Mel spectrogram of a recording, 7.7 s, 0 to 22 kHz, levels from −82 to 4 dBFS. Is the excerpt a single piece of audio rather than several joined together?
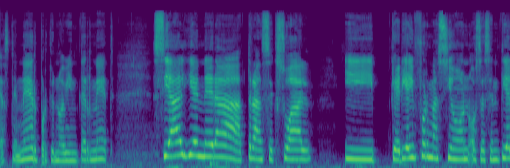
yes; 0 cuts

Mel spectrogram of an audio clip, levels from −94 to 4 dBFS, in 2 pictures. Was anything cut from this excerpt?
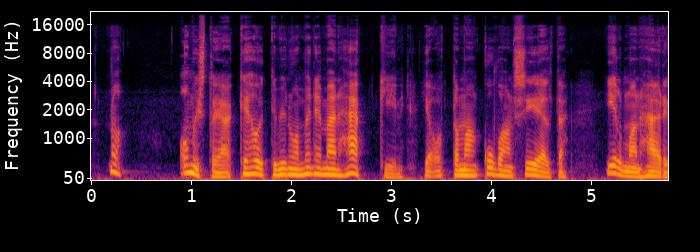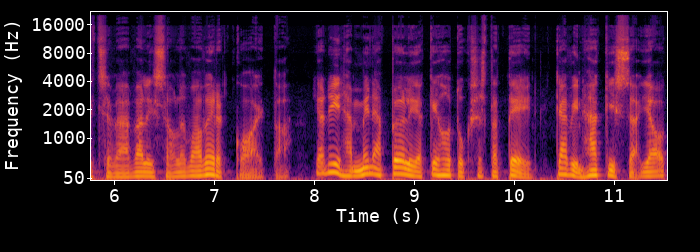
yes; 1 cut; at 7.9 s

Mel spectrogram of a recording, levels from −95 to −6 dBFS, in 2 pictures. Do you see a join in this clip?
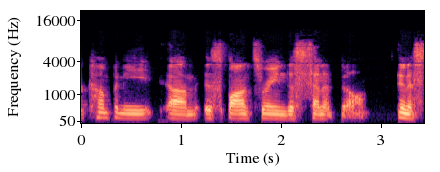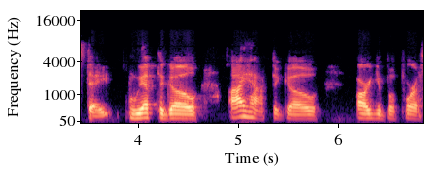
yes; 1 cut; at 3.8 s

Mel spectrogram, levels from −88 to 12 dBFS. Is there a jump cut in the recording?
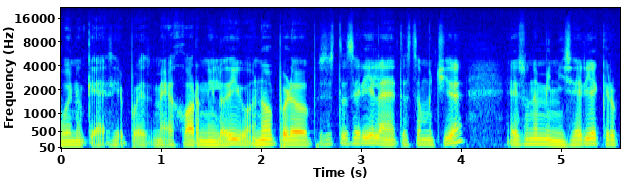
no; 0 cuts

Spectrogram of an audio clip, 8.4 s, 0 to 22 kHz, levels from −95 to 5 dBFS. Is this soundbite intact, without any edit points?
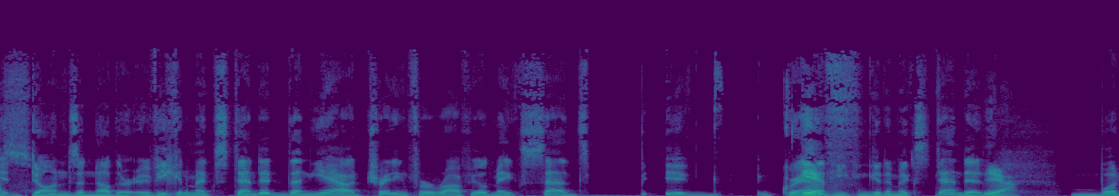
no; 2 cuts; at 1.4 s, 3.7 s

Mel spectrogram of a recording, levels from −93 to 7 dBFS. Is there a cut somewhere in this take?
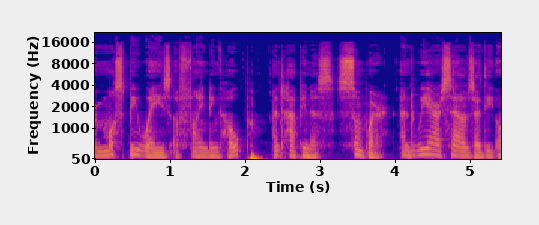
no; 0 cuts

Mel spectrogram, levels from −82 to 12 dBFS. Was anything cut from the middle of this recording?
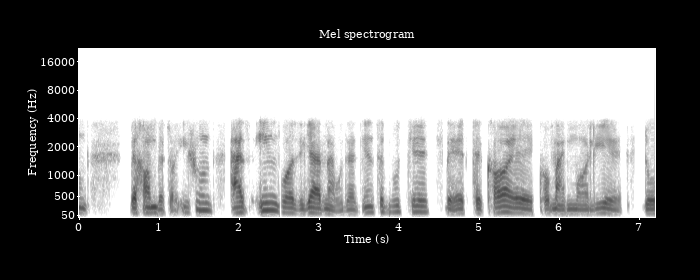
yes; 4 cuts; at 1.0 s, 2.5 s, 3.9 s, 6.1 s

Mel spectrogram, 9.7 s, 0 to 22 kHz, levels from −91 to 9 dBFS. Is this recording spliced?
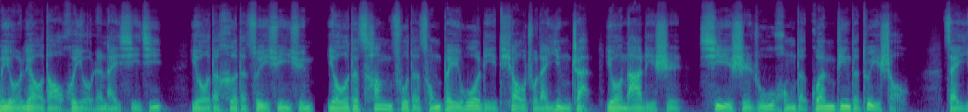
yes; 1 cut; at 6.0 s

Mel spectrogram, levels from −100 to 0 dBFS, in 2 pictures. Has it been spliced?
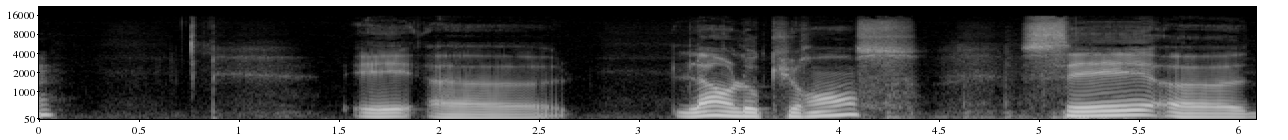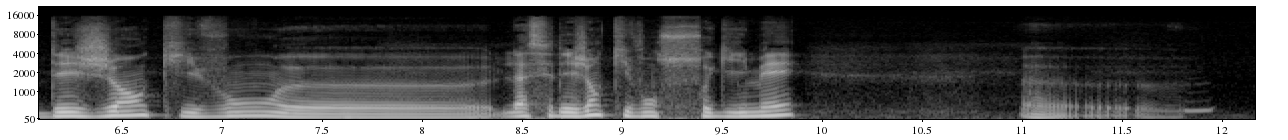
yes; 1 cut; at 9.4 s

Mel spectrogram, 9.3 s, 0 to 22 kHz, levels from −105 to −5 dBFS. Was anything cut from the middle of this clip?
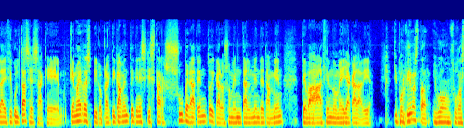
no; 0 cuts

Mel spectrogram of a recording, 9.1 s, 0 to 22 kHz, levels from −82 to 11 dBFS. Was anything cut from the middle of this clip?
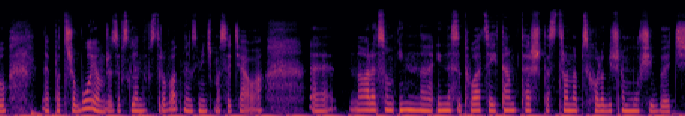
yes; 3 cuts; at 1.4 s, 5.0 s, 7.3 s

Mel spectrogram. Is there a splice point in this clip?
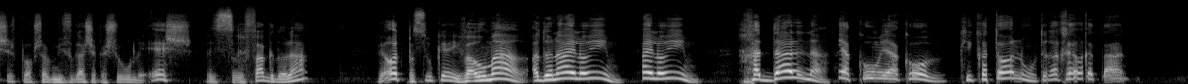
yes; 5 cuts; at 2.0 s, 4.1 s, 6.4 s, 8.4 s, 10.8 s

